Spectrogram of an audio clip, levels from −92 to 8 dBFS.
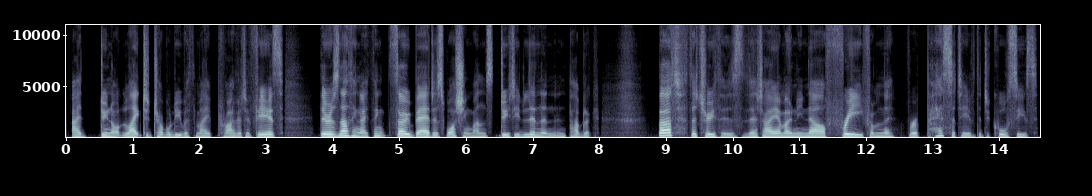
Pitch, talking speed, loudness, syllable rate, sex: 175 Hz, 165 wpm, -20 LUFS, 4.7 syllables/s, female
